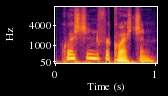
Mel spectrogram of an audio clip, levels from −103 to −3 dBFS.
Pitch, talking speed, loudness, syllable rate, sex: 140 Hz, 175 wpm, -17 LUFS, 5.1 syllables/s, male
